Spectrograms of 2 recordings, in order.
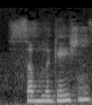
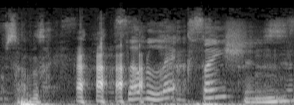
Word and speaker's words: subluxations: And I don't know, did you guys get to hear any of the subligations? Am I saying it right? Subluxations.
